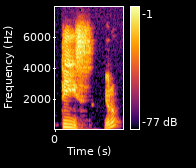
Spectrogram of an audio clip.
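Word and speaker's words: तीस: Sine 30, if you pronounce this 30 in Hindi, Hindi, I know 30 in Hindi is what? Tees, this is Peace. sine tees, tees, right? In Yeah. Hindi 30 is tees.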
